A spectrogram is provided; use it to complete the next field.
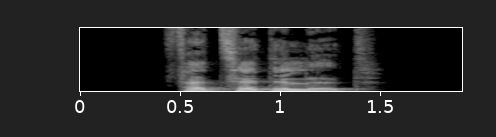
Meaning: second-person plural subjunctive I of verzetteln
- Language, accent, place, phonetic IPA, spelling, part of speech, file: German, Germany, Berlin, [fɛɐ̯ˈt͡sɛtələt], verzettelet, verb, De-verzettelet.ogg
